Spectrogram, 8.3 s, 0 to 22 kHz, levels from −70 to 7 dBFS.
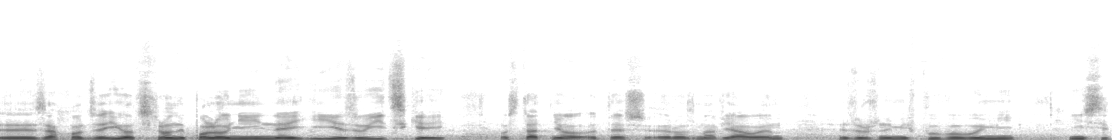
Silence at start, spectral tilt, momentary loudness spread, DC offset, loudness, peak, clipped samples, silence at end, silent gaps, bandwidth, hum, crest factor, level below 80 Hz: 0 s; -6.5 dB/octave; 9 LU; under 0.1%; -23 LUFS; -8 dBFS; under 0.1%; 0 s; none; 13 kHz; none; 14 dB; -56 dBFS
